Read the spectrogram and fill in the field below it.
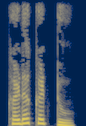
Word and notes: ಖಡಾಖಡಿ: Kannada

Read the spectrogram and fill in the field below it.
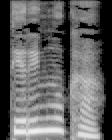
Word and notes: ತಿರಿಯಙ್ಮುಖ: tiriyaŋmukha

